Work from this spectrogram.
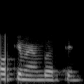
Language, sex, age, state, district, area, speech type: Kannada, female, 30-45, Karnataka, Hassan, rural, conversation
